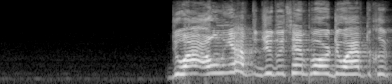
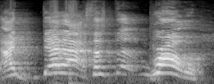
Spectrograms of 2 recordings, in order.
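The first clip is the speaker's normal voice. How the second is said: normal talking voice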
